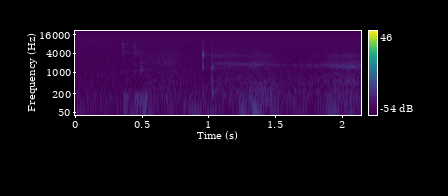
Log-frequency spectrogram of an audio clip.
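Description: Near silence with one faint computer mouse click about a second in.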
